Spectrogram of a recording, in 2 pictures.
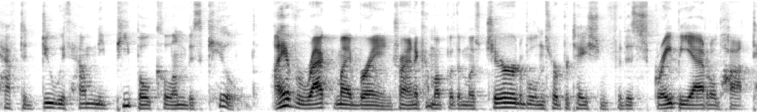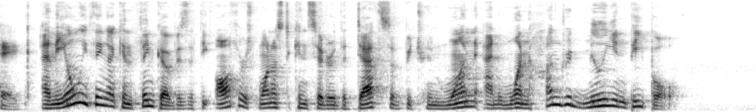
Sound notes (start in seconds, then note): none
